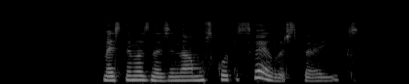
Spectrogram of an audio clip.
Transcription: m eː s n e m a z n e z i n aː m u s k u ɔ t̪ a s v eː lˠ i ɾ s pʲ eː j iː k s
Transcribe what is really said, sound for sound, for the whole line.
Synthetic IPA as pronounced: m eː s n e m a z n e z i n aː m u s k u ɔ t̪ a s v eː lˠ i ɾ s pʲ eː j iː k s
